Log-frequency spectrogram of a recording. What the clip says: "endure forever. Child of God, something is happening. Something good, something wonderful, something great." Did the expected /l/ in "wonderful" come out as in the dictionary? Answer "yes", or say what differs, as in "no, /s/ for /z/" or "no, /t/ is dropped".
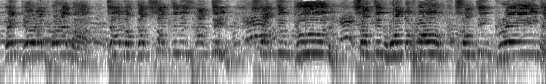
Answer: yes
